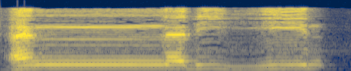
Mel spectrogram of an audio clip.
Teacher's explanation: طيب يبقى احنا محتاجين ضبط الازمنه في بس في عندنا بقى مشكله، عندنا حاجه اسمها تمكين. النبيين عندنا ياء مشدده وبعديها ياء ساكنه، فعندي ثلاث ياءات فلا بد من التمكين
